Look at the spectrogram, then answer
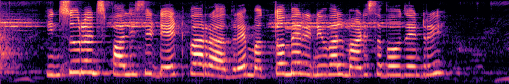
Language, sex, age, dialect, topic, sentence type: Kannada, female, 18-24, Central, banking, question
